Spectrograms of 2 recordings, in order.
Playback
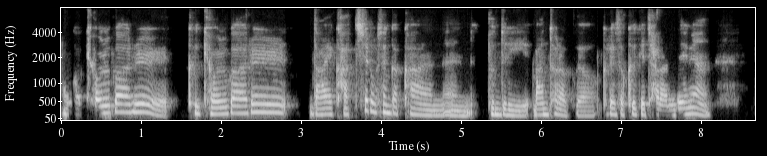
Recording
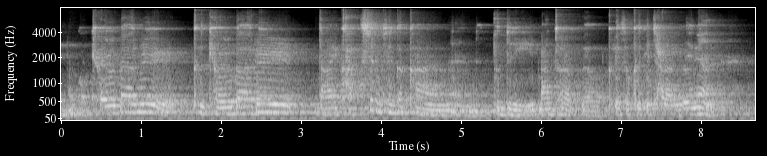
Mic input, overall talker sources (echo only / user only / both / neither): echo only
